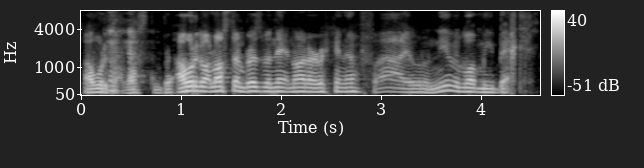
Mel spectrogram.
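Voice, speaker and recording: A man with a broad New Zealand accent telling stories casually among friends in an animated, slangy way, peppering phrases with bro and eh. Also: mid-range voice, quick pace.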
